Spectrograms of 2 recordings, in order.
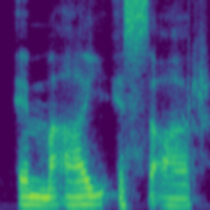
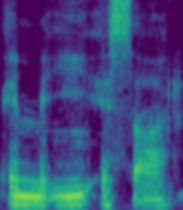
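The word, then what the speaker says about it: مصر: and by the way in Arabic language we have another name called mr. mi SR or mes R so this is one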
